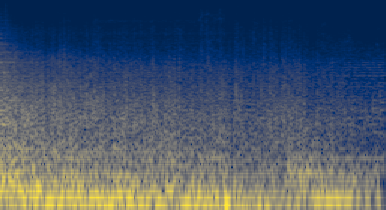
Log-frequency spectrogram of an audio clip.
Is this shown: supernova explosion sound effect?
yes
